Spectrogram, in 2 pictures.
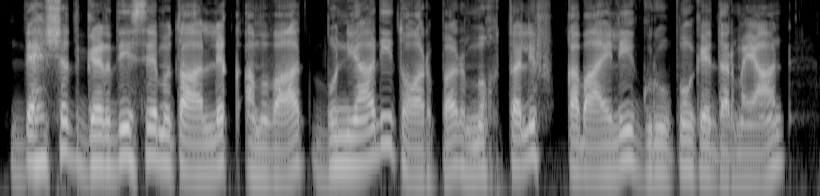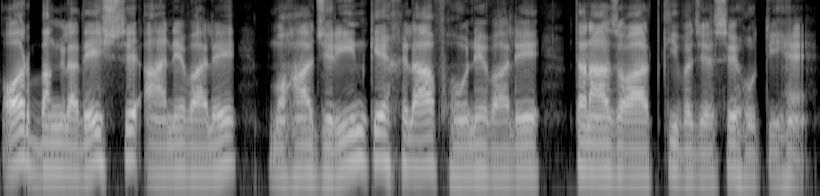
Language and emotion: Urdu, neutral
